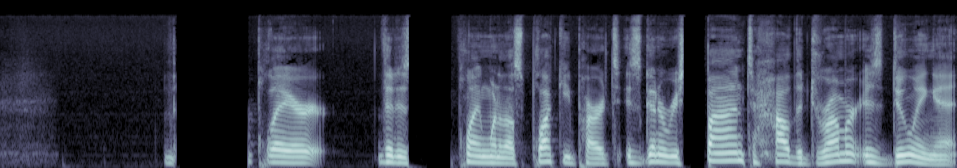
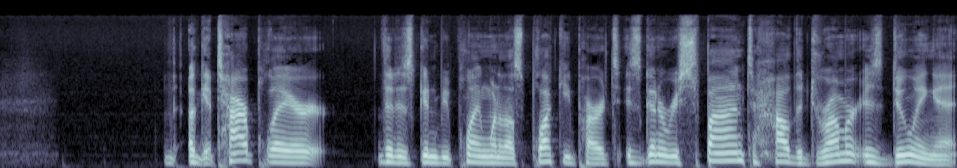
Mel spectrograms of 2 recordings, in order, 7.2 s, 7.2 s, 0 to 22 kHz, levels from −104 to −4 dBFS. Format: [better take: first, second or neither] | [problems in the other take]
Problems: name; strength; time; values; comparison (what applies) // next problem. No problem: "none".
second | audio cutting out; at 1.5 s for 0.5 s, at 3 s and at 5 s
